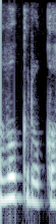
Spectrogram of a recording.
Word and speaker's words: 暴露: 一つ、暴露って読むのこれ。ああ、暴露か。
